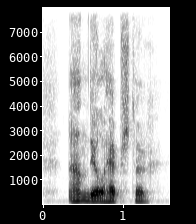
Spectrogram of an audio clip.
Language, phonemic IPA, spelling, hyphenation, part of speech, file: Dutch, /ˈaːn.deːlˌɦɛp.stər/, aandeelhebster, aan‧deel‧heb‧ster, noun, Nl-aandeelhebster.ogg
- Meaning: female shareholder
